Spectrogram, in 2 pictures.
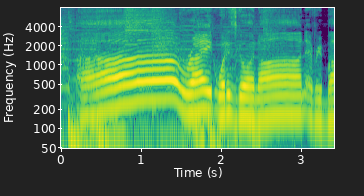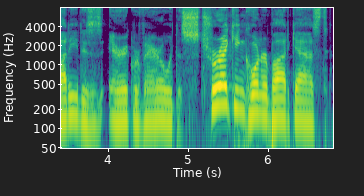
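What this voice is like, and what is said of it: Sick-sounding voice. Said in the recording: “I'm actually feeling really under the weather today, as you can tell by my voice ... I'm just feeling real sick”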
